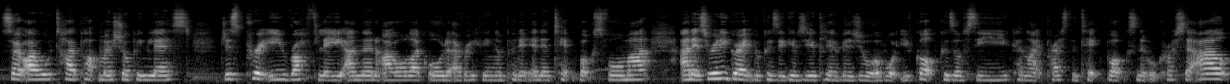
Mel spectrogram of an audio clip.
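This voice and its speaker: At a very fast pace, a woman speaks in a monotone with flat intonation. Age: young. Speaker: university student; university student vlogger. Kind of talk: casual talk to camera. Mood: cheerful, friendly.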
